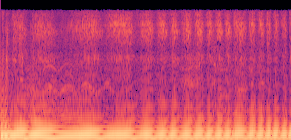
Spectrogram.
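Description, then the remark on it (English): A voice imitates a loud fart with one long, buzzy raspberry, low and steady with a slight waver in pitch, held for about three seconds with no other talking. “I'm just firing out like the wildest, like wily coyote farts”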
